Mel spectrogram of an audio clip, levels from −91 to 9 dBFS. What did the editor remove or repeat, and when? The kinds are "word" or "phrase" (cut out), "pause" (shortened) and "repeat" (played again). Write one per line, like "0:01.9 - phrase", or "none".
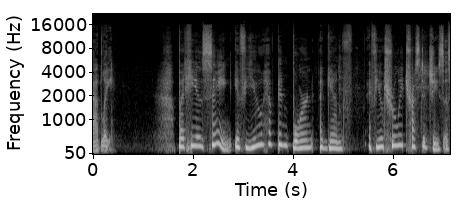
0:05.8 - word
